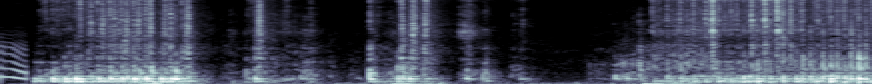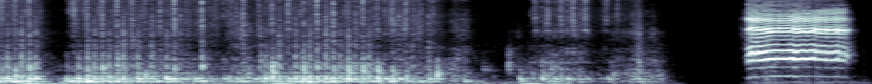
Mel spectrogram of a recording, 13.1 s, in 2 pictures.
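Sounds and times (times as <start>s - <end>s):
hamster gnawing and chewing: 4.5s - 11.5s.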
